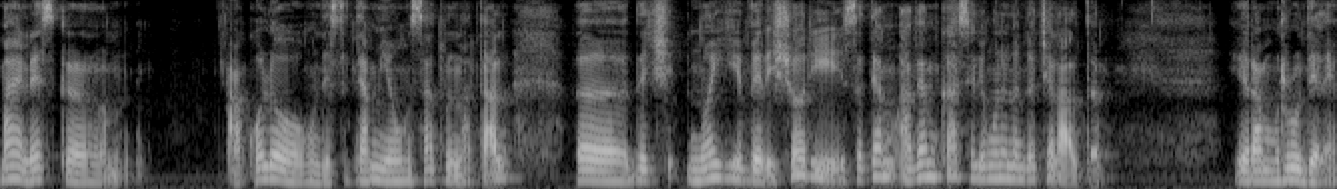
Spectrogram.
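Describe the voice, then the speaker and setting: A woman with a fairly low pitch and vocal fry speaks fairly slowly, her pitch swinging very widely, with long, frequent pauses against a quiet background. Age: 50s. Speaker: cooking vlogger. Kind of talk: personal storytelling. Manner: warm, affectionate. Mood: warm, nostalgic. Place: home room. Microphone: phone near.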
